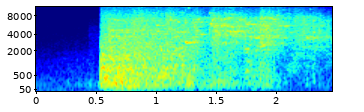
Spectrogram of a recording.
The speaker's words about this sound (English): And there's no music for a good few beats there when he's going through the window, crashing, laying there. There's no music. There's no score.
